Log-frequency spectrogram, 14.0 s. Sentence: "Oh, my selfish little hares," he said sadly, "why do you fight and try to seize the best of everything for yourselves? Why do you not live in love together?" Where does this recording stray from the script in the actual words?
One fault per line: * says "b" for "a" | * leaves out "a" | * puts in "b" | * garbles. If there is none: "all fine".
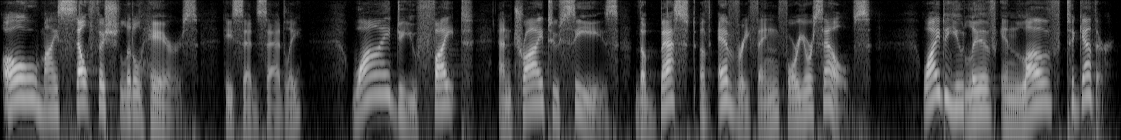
* leaves out "not"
